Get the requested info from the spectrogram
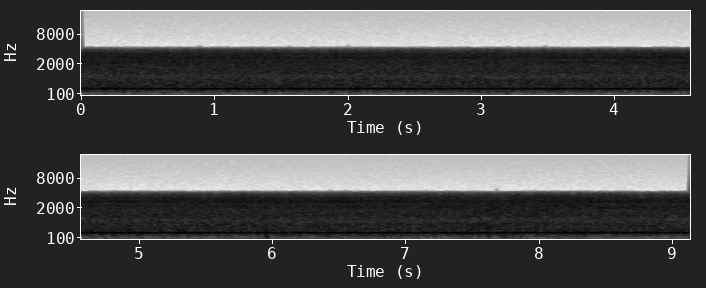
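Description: A steady machine drone: a constant hum over an even hiss.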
